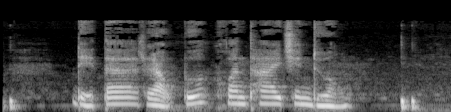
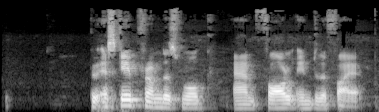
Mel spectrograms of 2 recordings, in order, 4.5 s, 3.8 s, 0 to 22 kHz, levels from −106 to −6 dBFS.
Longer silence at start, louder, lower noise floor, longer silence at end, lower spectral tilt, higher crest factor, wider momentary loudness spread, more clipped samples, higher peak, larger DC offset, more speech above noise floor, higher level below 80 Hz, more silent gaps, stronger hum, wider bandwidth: second, 0.1 s vs 0.95 s; second, -27 LUFS vs -17 LUFS; second, -61 dBFS vs -72 dBFS; about the same, 0.3 s vs 0.2 s; first, -6 dB/octave vs -3.5 dB/octave; about the same, 16 dB vs 16 dB; first, 11 LU vs 8 LU; neither; second, -12 dBFS vs -2 dBFS; neither; second, 36 dB vs 55 dB; about the same, -58 dBFS vs -62 dBFS; neither; neither; second, 11.5 kHz vs 16.5 kHz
